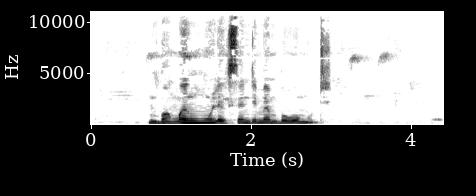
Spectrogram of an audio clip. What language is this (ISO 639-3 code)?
abb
